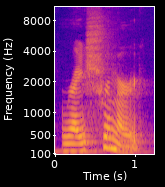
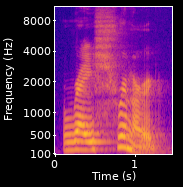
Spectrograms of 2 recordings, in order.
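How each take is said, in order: First: The name ends with a pronounced R sound. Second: The same.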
